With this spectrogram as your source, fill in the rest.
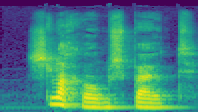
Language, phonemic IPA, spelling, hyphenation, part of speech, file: Dutch, /ˈslɑx.roːmˌspœy̯t/, slagroomspuit, slag‧room‧spuit, noun, Nl-slagroomspuit.ogg
- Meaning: cream spray (for whipped cream)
